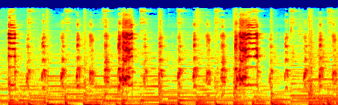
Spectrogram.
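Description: Domestic Thai chickens clucking in quick, repeated bursts, steady, with a couple of louder squawky calls standing out; no one speaks.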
